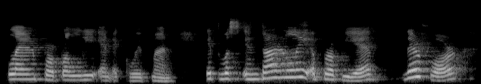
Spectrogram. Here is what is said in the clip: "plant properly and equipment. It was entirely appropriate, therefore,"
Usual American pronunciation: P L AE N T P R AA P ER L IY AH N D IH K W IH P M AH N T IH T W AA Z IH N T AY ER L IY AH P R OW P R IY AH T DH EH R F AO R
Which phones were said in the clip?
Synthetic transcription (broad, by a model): P L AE N P R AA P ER L IY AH N IH K W IH P M AH N T IH T W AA S IH N T AY ER L IY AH P R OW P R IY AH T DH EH R F AO R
